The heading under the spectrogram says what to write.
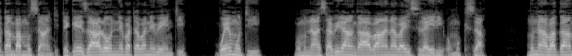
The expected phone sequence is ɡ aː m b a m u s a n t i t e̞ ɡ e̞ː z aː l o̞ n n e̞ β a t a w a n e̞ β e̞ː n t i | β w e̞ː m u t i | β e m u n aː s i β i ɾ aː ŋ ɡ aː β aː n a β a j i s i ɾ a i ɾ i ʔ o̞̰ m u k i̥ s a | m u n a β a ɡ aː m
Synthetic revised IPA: ɡ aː m b a m u s a n t i t e̞ ɡ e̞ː z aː l o̞ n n e̞ β a t a β a n e̞ β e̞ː n t i | β w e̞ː m u t i | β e m u n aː s a β i ɾ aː ŋ ɡ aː β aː n a β a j i s i ɾ a i ɾ i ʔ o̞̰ m u k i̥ s a | m u n a β a ɡ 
